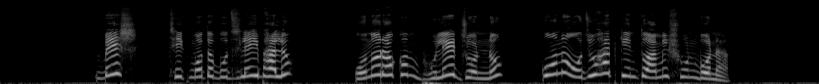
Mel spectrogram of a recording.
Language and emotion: Bengali, angry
